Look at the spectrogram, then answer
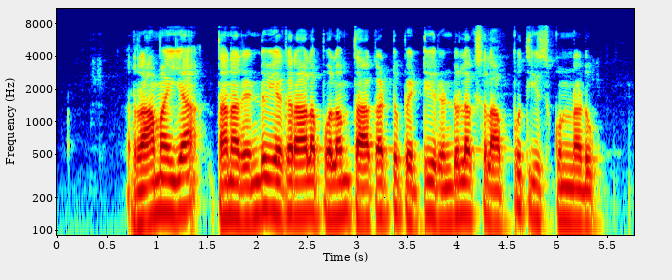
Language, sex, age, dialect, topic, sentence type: Telugu, male, 36-40, Telangana, banking, statement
